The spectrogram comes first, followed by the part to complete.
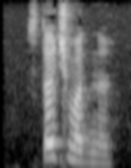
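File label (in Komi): "стӧчмӧдны", Komi, female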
